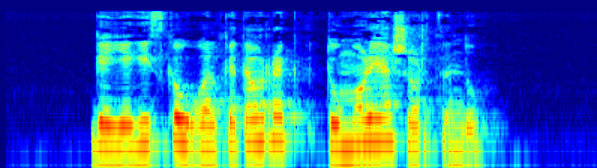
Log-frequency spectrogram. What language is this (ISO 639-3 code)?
eus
